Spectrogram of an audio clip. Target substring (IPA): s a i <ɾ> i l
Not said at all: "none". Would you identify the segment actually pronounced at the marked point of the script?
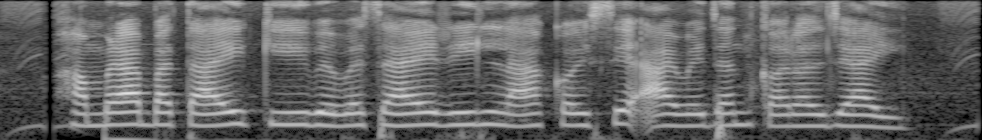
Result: ɾ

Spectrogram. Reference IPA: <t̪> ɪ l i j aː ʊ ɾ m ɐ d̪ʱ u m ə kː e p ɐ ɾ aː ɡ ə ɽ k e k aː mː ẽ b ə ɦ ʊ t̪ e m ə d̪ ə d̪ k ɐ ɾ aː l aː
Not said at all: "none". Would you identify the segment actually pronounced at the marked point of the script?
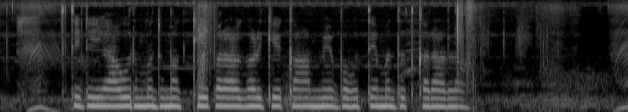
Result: t̪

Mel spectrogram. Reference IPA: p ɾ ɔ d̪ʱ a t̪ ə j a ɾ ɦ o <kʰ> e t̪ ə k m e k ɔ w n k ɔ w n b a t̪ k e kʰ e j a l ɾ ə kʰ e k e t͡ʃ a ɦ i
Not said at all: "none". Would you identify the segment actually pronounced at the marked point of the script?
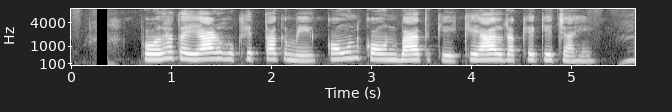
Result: kʰ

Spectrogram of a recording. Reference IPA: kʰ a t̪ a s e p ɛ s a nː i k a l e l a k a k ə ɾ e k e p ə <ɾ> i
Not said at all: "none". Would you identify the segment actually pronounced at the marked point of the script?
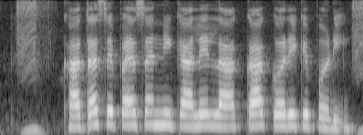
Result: ɽ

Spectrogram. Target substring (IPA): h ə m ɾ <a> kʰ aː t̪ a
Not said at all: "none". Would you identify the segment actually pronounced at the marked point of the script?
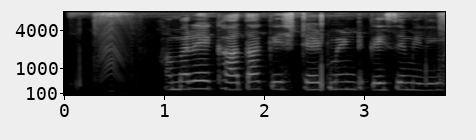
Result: e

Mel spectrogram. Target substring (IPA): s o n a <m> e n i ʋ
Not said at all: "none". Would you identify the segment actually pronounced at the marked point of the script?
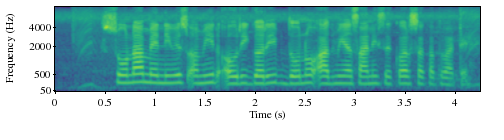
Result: m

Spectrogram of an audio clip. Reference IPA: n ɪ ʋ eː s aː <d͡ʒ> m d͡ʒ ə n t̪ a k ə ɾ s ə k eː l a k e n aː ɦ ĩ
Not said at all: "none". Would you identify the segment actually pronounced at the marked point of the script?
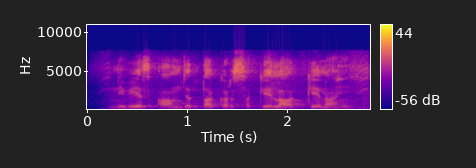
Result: none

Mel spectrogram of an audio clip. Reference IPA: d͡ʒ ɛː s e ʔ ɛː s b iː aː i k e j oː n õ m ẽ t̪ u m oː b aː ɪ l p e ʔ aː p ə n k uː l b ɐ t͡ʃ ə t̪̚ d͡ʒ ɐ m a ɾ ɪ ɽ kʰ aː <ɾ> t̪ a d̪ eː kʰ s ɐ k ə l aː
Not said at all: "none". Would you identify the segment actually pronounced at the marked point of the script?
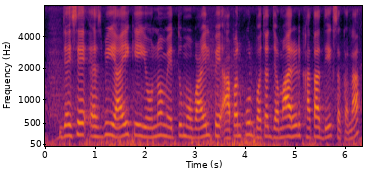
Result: none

